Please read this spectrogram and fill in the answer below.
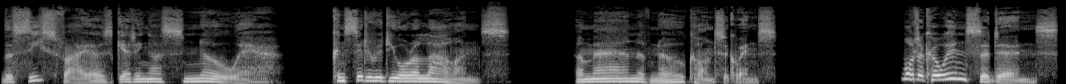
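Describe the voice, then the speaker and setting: An actor voicing a sly, mock-courteous villain in a video game, with a florid, teasing, theatrical drawl. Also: male voice, mid-range voice, wildly swooping pitch, slow, dry recording, clean studio sound, heavily acted.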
